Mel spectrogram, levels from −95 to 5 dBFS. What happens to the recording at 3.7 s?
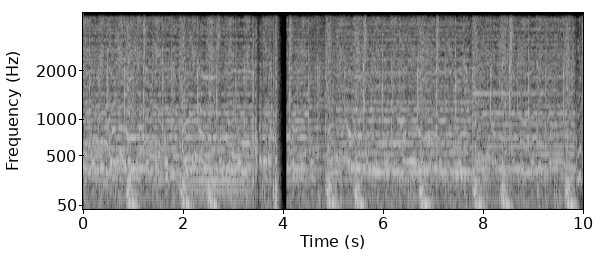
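At 3.7 s the audio is in a stretch of repeated packet loss (robotic sound), from 3.40 to 4.08 s. Packets go missing seven times. Each hole is patched by extending the preceding sound, covering about half the span. The longest gap lasts 199 ms. The result is choppy, with pieces missing.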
